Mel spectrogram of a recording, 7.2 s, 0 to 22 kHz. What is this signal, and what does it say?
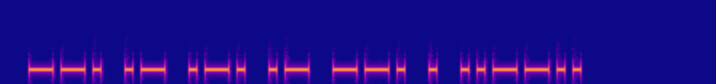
Morse code, heard as a keyed tone, about 16 wpm, 700 Hz. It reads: GARAGE?
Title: Sentences from Top 1600 Words 15wpm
